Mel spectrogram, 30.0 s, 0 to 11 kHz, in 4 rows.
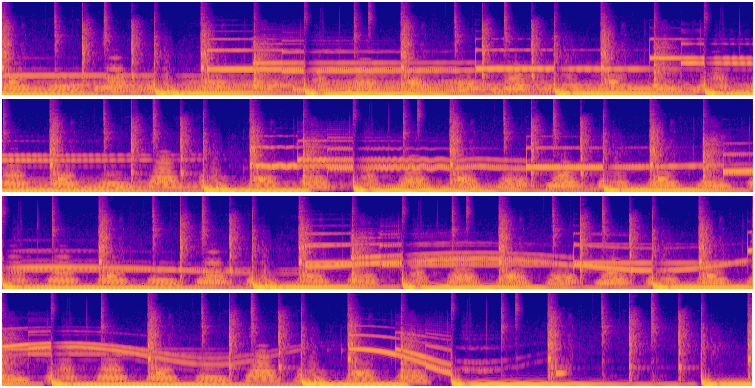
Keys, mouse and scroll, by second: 0.4 alt+click, 3.2 double click, 6.1 f, 6.9 double click, 13.7 alt+shift+click, 16.8 double click, 24.6 typing.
